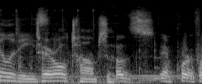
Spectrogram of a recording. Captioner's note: voiceover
